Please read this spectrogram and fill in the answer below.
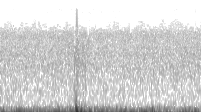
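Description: Wind buffeting the microphone as a low, uneven rumble, with one dull thump about three-quarters of a second in.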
